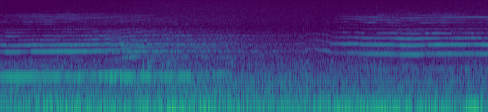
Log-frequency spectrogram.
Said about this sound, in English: Whales have massive communication networks. Geographically, the largest besides humans. Researchers say blue whales pass their songs through deep water channels, information traveling across a great stretch of the planet, like an aquatic internet.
